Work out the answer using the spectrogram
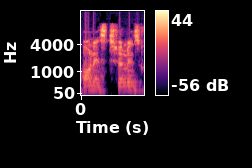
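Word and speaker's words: honest: girl অনেস্ট খেয়াল করো এইচ দিয়ে লেখা হলে উচ্চারণ হচ্ছে অনেস্ট অ সরবর্ণ তার আগে আমরা বসাচ্ছি অনেস্ট ম্যান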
